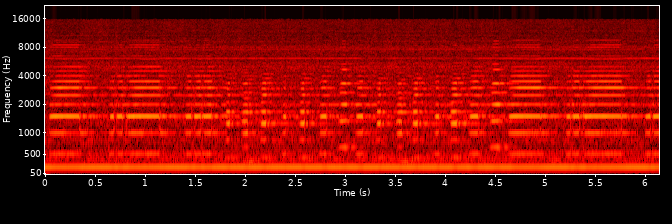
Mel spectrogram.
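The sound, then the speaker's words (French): A melodica, its tube taped to a hair dryer nozzle that Vineteiro links to his car's exhaust pipe, sounds loud, sustained reedy chords that shift slightly over a steady low engine-like drone, continuous for several seconds with no talking. “comme c'est un fervent partisan du moindre effort, Vineteiro, il se dit qu'il pourrait relier l'embout de son sèche-cheveux au pot d'échappement de sa voiture.”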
